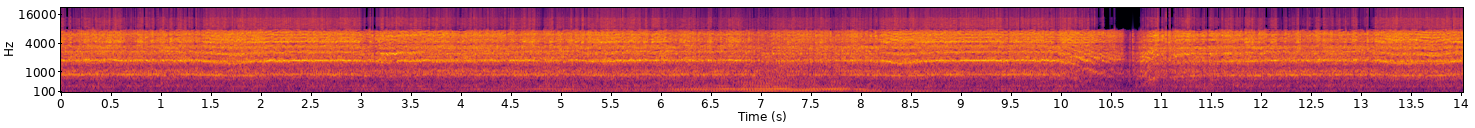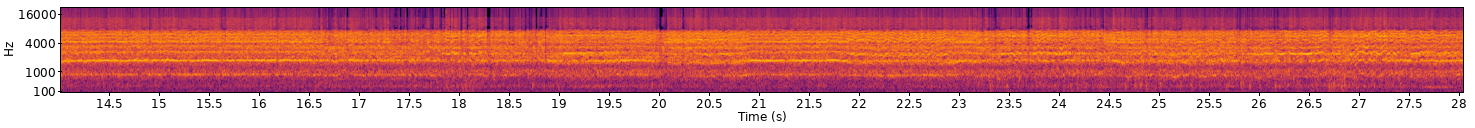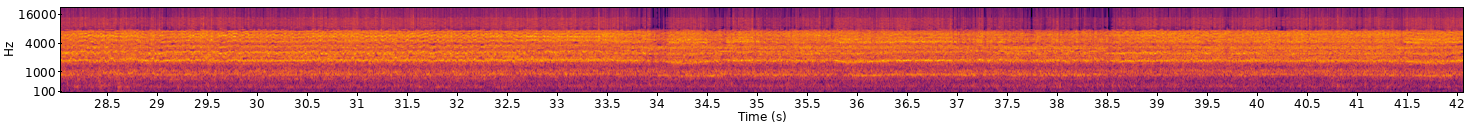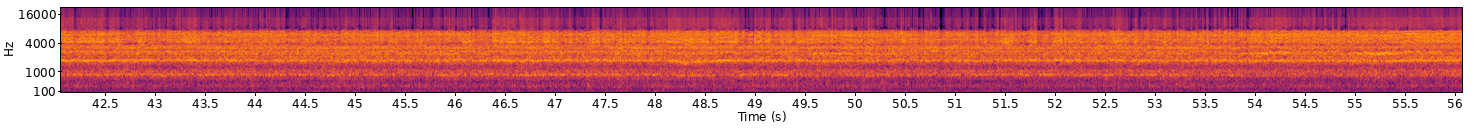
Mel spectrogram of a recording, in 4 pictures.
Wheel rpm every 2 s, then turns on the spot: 230, 230, 230, 230, 220, 140, 230, 230, 230, 230, 220, 220, 220, 220, 210, 210, 220, 230, 230, 230, 240, 230, 240, 230, 230, 230, 230, 230.
none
